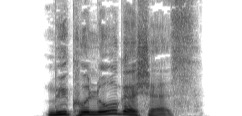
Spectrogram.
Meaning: strong/mixed nominative/accusative neuter singular of mykologisch
- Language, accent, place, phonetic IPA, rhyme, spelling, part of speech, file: German, Germany, Berlin, [mykoˈloːɡɪʃəs], -oːɡɪʃəs, mykologisches, adjective, De-mykologisches.ogg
